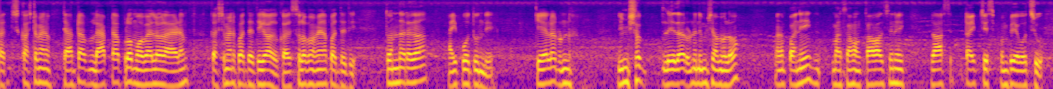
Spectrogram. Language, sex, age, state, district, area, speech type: Telugu, male, 18-30, Telangana, Ranga Reddy, urban, spontaneous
